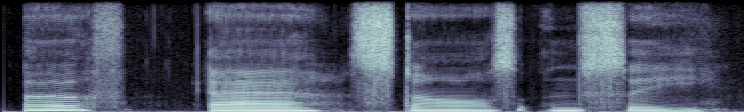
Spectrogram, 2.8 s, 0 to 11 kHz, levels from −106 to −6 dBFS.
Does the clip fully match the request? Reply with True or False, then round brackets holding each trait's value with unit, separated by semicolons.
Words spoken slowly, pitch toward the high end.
False (110 wpm; 150 Hz)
